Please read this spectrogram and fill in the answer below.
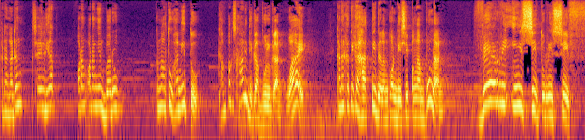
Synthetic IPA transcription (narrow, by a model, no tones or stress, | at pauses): kadaŋkadaŋsajaliɦat̪̚ | oɾaŋʔoɾaŋjaŋbaɾu | kənalt̪uɦanit̪ṵ | ɡ̥ampaŋsə̥kalidikabulka̰nwajkarnakət̪ikaɦat̪idalamkɔndisipəŋampunan | feɾiʔisit̪uɾisɪf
